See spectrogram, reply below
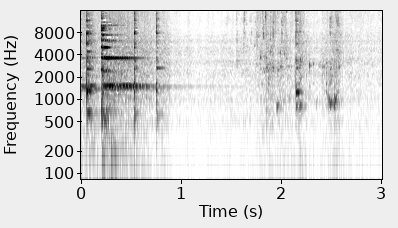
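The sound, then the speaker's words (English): A glass clinks sharply a few times, then water is poured into it in short gurgling bursts, with quiet room tone between and no talking. “I'm a little parched here. I'm going to have a little. You want some water?”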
